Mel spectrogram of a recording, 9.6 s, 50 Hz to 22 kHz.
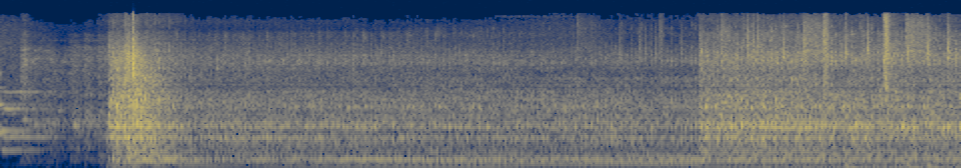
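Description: Chevrolet Camaro SS 1LE's 6.2-litre V8 starting up with a loud rev flare about a second in, then settling into a steady idle.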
